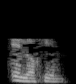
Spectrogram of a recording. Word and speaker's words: Elohim: Eso significa Elohim o mejor dijer amos Elohim porque la H se pronuncia como J estos Elohim como quiera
